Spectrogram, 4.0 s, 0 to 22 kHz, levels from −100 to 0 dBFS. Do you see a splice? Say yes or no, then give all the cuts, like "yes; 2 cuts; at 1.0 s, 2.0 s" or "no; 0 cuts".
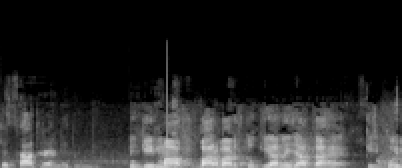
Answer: yes; 1 cut; at 1.3 s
